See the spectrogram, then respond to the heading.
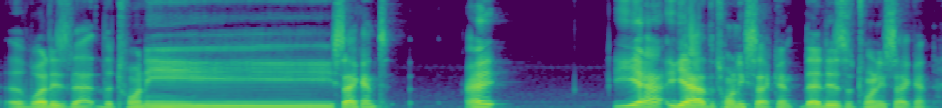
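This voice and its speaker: A man's voice: medium pitch, a little slow, a bit bright, clean tone, no room sound, studio quality. A man hosting a podcast solo in casual chat, rambling and cutting himself off with self-aware asides. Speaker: podcast host.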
